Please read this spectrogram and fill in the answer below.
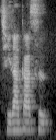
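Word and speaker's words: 散らかす: Các bạn có động từ này đọc là chirakasu.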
